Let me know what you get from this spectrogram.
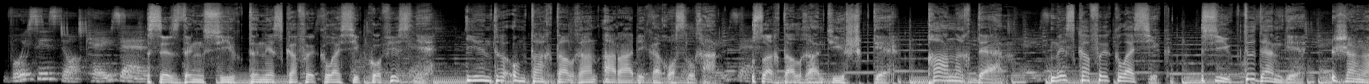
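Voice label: Kazakh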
